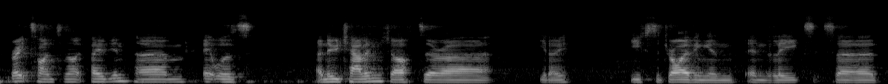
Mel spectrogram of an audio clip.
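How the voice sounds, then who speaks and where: A man chatting as a guest co-commentator on a sim race, talking hesitantly with fillers. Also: medium pitch. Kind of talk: casual commentary chat.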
